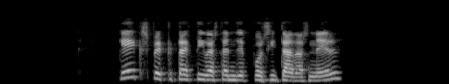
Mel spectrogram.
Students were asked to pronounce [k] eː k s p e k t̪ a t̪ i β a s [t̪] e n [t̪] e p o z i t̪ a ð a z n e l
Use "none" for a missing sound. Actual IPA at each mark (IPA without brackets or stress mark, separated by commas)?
k, t̪, d̪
